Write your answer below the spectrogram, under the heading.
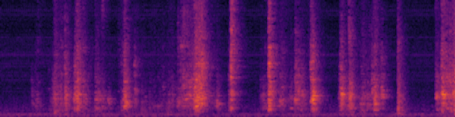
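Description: Small hard parts handled by hand on a workbench: an irregular string of clicks, light rattles and short rustles, loudest about two seconds in and again near the end.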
